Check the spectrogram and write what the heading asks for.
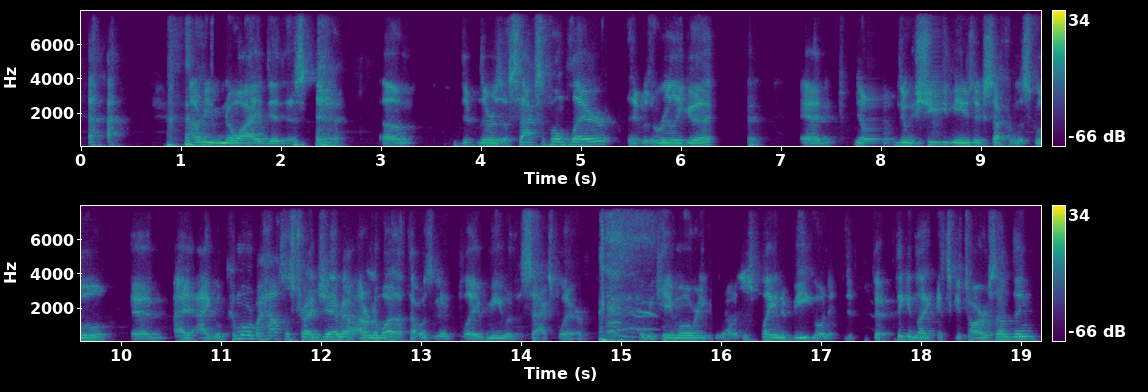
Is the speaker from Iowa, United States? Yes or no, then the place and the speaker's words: no; Bakersfield, California, United States; also born or lived in San Leandro, California / Kansas / Los Angeles / Huntington Beach; I was born in San Leandro, up by Oakland. Okay. Then yeah, I moved to Kansas for a couple years, and then to Bakersfield until I was 17, then down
